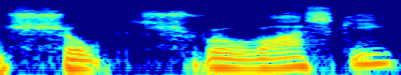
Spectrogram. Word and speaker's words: Swarovski: And it's covered in Swarovski. How do you say that word? Swarovski. Swarovski crystals. There's no value to it because it's not for sale. Not Swarovski. Swarovski. Swarovski. Yeah. There's no SCH.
